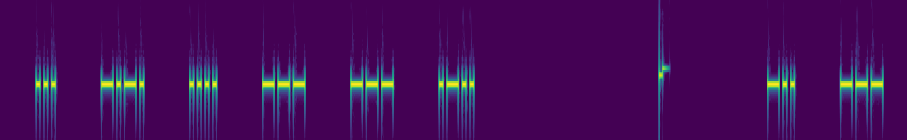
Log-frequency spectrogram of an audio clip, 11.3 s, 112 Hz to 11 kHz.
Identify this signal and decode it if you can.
Morse code, heard as a keyed tone, about 25 wpm, spaced as for 12 wpm, 700 Hz. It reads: SCHOOL DO
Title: 4x Character Spacing - Top 300 Words - 25wpm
